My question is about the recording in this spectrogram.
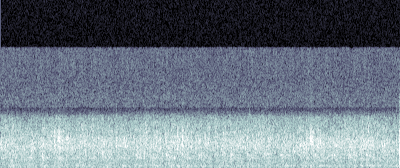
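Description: Steady, even hiss of rain falling outside the room, with no other sound.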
